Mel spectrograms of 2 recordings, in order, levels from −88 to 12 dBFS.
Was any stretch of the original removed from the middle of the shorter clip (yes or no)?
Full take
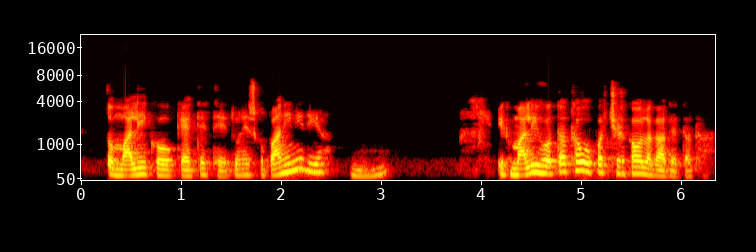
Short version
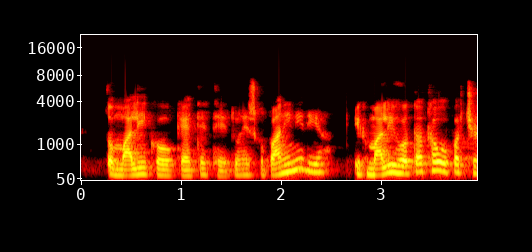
yes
